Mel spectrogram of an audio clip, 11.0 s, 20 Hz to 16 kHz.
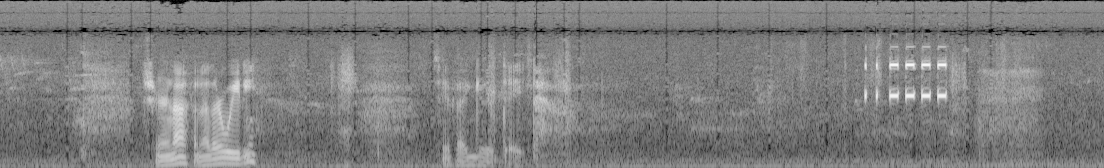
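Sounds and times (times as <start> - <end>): metal detector beeps: 8.6 - 9.7.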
